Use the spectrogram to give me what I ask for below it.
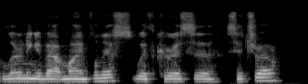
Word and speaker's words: Citro: Citro, Citro. Okay. Well, obviously you're looking at the spelling, but that's how you say it.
